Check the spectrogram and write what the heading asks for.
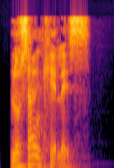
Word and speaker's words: Los Ángeles: Notice the combination of letters G-E is pronounced K. Repeat number 6, looking at that part of it. – Los Ángeles.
